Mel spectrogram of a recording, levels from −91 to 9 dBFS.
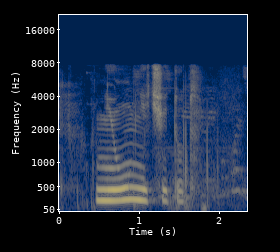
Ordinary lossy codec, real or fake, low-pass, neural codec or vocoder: none; real; none; none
